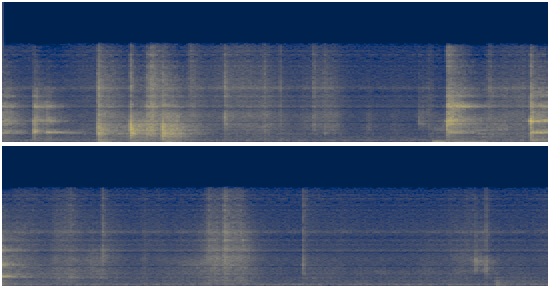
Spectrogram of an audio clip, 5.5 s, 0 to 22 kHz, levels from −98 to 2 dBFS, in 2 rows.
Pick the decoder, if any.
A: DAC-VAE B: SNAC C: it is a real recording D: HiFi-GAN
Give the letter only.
A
